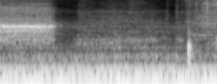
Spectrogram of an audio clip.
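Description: Draw on an e-cigarette box mod: a steady hiss of air pulled through the atomizer, with the heated coil sizzling, cut off sharply about half a second in. A softer breathy exhale of vapour follows.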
